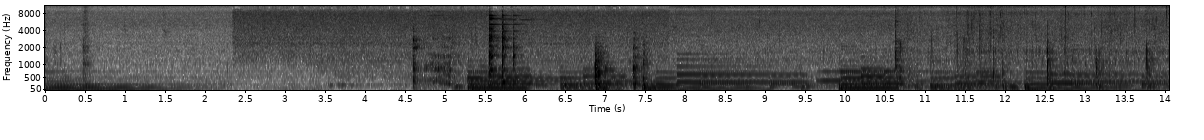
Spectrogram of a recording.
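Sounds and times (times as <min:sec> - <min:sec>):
food sizzling in a frying pan: 0:01.7 - 0:14.0
utensil knocking against pan: 0:05.6 - 0:06.0, 0:06.9 - 0:07.7, 0:11.9 - 0:14.0.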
